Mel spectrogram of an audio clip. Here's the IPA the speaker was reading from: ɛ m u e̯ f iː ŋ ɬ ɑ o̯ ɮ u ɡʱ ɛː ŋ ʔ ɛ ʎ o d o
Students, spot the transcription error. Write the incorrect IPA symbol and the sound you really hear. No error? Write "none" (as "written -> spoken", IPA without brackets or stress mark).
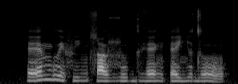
none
